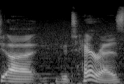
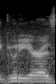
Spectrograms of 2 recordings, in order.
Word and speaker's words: Gutierrez: Talladega six of Chris it's Guterres we've been pronouncing that wrong for months by the way video oh yeah I talked to him prior to the race and he says he's fine with whatever pronunciation he says that Gutierrez is the more quote Spanish pronunciation I asked if he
